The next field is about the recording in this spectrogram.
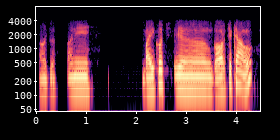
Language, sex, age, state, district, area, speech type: Nepali, male, 18-30, West Bengal, Darjeeling, rural, conversation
